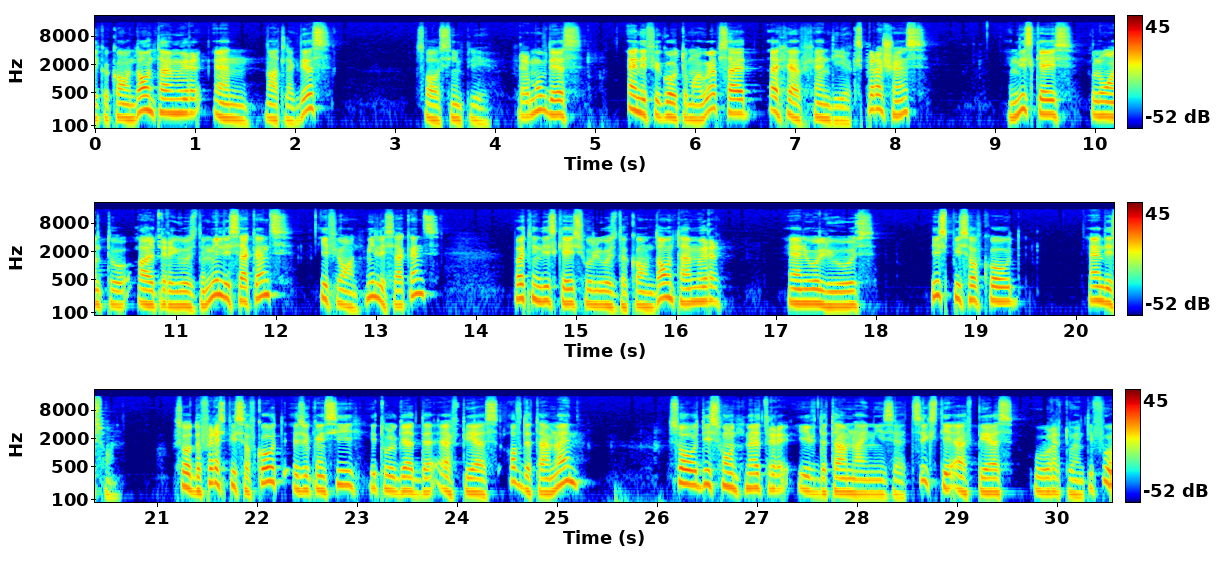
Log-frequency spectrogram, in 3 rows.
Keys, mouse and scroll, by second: 5.0 BackSpace, 8.9 middle click, 9.2 click, 9.2 click, 9.3 click, 10.4 click, 10.5 click, 13.1 middle click, 25.8 ctrl+c.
